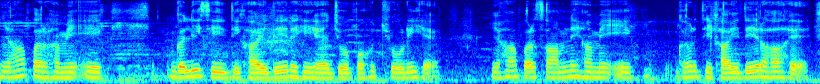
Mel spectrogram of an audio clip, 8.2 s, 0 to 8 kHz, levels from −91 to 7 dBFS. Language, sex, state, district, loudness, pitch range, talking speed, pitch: Hindi, male, Uttar Pradesh, Muzaffarnagar, -28 LUFS, 145-160 Hz, 190 wpm, 150 Hz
